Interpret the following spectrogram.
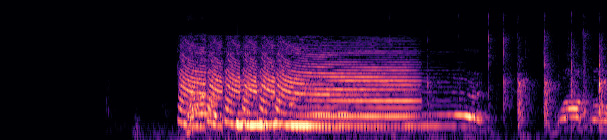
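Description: An air horn blasts once: a single held note about three seconds long that slides up at the start and falls away at the end. Voices call out right after it.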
